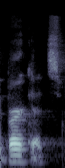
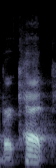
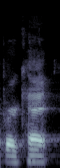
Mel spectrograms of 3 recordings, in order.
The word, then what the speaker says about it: Burkett: Most of my family pronounces us as the Burkitts, but I find that when I introduce myself as Dan Burkett, people hear that sharp syllable. So I go with Burkett.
